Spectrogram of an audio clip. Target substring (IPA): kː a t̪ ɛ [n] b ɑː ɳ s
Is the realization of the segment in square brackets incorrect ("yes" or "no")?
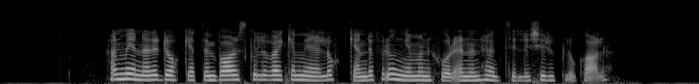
no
